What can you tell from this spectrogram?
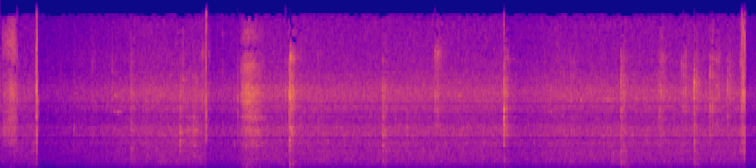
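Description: Ice axes and crampons striking the ice of a frozen waterfall: a few faint, irregular ticks and knocks over a steady hiss.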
